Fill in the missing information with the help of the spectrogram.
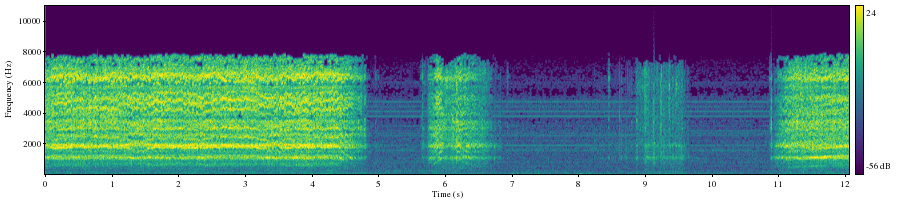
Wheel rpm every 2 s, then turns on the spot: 160, 160, 60, 10, 10, 60.
4-6 8-10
